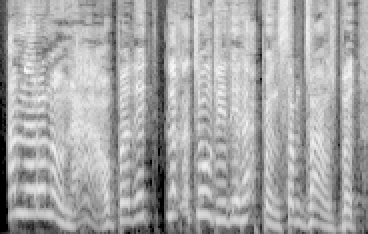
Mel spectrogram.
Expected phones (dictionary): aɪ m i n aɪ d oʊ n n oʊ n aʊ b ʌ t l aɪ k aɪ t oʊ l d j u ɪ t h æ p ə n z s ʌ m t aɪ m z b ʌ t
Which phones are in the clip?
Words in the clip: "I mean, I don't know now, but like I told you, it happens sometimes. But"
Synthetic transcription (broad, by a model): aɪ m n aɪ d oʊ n n oʊ n aʊ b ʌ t l aɪ k aɪ t oʊ l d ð ɪ t h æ p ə n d s ʌ m t aɪ m z b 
